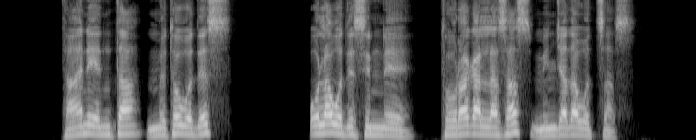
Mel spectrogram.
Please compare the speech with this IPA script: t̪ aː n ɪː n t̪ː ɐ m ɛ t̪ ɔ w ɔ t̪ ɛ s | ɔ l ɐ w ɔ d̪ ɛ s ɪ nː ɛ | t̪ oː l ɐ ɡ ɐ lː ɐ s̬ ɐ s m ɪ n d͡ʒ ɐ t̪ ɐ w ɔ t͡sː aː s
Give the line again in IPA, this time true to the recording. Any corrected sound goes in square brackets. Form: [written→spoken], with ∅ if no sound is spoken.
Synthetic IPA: t̪ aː n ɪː n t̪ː ɐ m ɛ t̪ ɔ w ɔ [t̪→d̪] ɛ s | ɔ l ɐ w ɔ d̪ ɛ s ɪ nː ɛ | t̪ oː [l→ɾ] ɐ ɡ ɐ lː ɐ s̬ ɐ s m ɪ n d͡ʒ ɐ [t̪→d̪] ɐ w ɔ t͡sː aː s

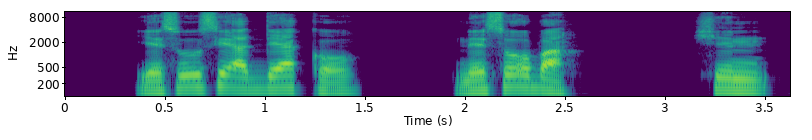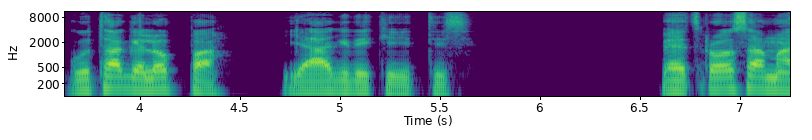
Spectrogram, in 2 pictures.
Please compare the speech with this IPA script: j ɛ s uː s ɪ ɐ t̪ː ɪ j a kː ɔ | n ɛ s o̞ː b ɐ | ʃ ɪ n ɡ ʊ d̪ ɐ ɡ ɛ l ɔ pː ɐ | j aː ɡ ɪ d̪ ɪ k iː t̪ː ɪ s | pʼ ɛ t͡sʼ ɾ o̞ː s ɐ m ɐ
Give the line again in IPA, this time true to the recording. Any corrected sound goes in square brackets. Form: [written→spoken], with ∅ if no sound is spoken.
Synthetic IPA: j ɛ s uː s ɪ ɐ [t̪ː→d̪ː] ɪ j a kː ɔ | n ɛ s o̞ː b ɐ | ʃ ɪ n ɡ ʊ [d̪→t̪] ɐ ɡ ɛ l ɔ pː ɐ | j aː ɡ ɪ d̪ ɪ k iː t̪ː ɪ s | pʼ ɛ t͡sʼ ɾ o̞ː s ɐ m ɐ

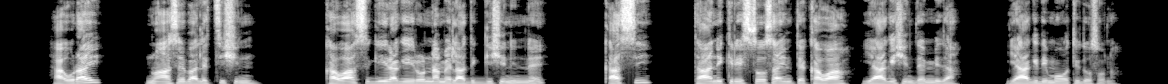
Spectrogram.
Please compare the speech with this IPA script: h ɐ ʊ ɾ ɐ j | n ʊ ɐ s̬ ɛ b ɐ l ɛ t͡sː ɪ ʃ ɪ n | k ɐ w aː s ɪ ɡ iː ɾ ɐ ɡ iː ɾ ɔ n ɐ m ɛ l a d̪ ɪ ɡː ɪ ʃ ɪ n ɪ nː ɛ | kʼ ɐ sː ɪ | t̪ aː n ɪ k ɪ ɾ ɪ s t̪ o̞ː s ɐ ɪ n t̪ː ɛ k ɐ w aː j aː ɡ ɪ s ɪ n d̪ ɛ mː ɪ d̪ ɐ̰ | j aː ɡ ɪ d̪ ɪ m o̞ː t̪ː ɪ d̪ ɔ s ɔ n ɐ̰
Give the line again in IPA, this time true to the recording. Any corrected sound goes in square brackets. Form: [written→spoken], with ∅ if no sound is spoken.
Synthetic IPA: h ɐ ʊ ɾ ɐ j | n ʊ ɐ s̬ ɛ b ɐ l ɛ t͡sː ɪ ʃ ɪ n | k ɐ w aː s ɪ ɡ iː ɾ ɐ ɡ iː ɾ ɔ [n→nː] ɐ m ɛ l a d̪ ɪ ɡː ɪ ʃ ɪ n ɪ nː ɛ | kʼ ɐ sː ɪ | t̪ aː n ɪ k ɪ ɾ ɪ s t̪ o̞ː s ɐ ɪ n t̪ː ɛ k ɐ w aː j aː ɡ ɪ [s→ʃ] ɪ n d̪ ɛ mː ɪ d̪ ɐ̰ | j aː ɡ ɪ d̪ ɪ m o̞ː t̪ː ɪ d̪ ɔ s ɔ n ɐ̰

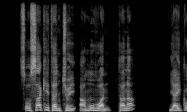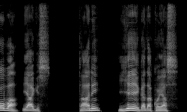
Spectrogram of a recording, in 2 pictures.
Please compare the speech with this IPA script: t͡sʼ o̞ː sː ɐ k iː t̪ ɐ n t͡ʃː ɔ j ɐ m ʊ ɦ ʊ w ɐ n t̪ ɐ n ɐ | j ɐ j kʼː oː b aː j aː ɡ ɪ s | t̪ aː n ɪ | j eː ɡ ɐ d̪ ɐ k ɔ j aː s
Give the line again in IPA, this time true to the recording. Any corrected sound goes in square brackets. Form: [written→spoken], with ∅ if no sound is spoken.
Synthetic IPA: t͡sʼ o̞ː sː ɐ k iː t̪ ɐ n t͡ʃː ɔ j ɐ m ʊ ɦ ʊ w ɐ n t̪ ɐ n ɐ | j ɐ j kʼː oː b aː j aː ɡ ɪ s | t̪ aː n ɪ | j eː ɡ ɐ d̪ ɐ k ɔ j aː s

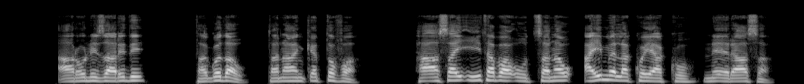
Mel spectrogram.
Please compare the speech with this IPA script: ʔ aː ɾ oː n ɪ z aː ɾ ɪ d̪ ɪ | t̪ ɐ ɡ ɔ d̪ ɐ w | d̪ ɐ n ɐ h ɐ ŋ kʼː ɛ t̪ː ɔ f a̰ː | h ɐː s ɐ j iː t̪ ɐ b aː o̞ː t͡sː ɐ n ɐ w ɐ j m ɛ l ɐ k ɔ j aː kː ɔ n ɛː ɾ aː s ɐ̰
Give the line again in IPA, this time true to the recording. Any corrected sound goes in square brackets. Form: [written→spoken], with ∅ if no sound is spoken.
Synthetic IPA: ʔ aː ɾ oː n ɪ z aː ɾ ɪ d̪ ɪ | t̪ ɐ ɡ ɔ d̪ ɐ w | [d̪→t̪] ɐ n ɐ h ɐ ŋ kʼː ɛ t̪ː ɔ f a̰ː | h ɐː s ɐ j iː t̪ ɐ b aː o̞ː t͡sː ɐ n ɐ w ɐ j m ɛ l ɐ k ɔ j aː kː ɔ n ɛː ɾ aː s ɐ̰

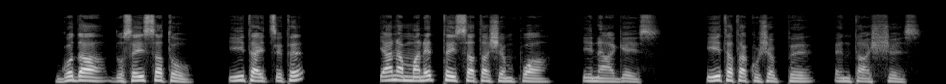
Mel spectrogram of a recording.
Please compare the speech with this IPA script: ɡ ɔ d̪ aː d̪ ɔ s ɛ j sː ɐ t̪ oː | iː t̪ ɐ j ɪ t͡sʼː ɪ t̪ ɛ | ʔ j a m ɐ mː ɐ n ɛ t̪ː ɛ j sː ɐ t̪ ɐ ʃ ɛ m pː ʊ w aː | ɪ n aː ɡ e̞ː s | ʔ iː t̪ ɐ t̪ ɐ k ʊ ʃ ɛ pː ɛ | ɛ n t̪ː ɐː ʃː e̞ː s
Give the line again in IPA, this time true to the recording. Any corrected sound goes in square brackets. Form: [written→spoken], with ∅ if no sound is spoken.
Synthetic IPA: ɡ ɔ d̪ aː d̪ ɔ s ɛ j sː ɐ t̪ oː | iː t̪ ɐ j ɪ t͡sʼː ɪ t̪ ɛ | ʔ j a [m→n] ɐ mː ɐ n ɛ t̪ː ɛ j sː ɐ t̪ ɐ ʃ ɛ m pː ʊ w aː | ɪ n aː ɡ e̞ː s | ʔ iː t̪ ɐ t̪ ɐ k ʊ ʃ ɛ pː ɛ | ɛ n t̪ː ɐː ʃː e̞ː s

